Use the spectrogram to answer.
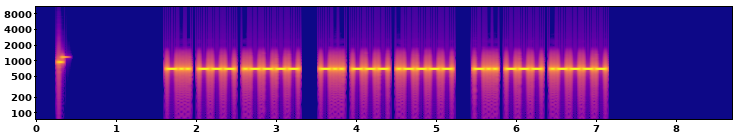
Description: Morse code, heard as a keyed tone, about 30 wpm, 700 Hz. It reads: DO1 DO1 DO1
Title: Callsign Prefixes for Top 25 DXCC - Repeated 3x - 30wpm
